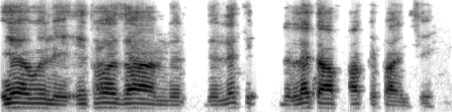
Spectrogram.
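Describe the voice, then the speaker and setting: A man on a video call asking about a trust, halting and restarting his phrases. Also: medium pitch, fairly even intonation, sharp tone, no room sound, poor audio. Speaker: workshop participant. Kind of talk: casual video-call question.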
